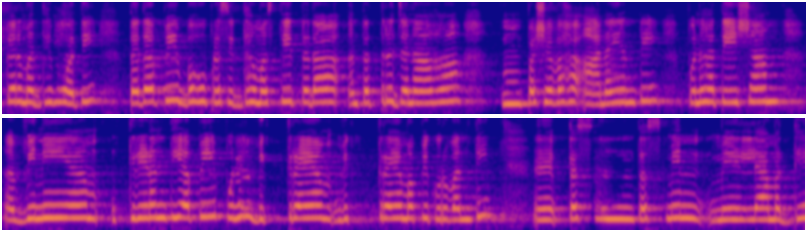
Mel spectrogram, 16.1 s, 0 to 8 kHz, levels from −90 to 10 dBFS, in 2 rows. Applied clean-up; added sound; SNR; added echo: neural mask model Resemble Enhance denoiser.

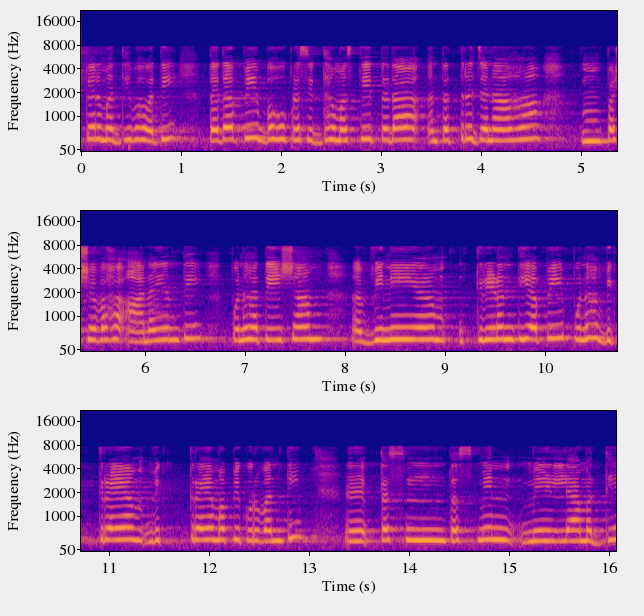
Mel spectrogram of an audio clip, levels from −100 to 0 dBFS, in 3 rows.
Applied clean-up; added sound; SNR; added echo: none; none; none; none.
